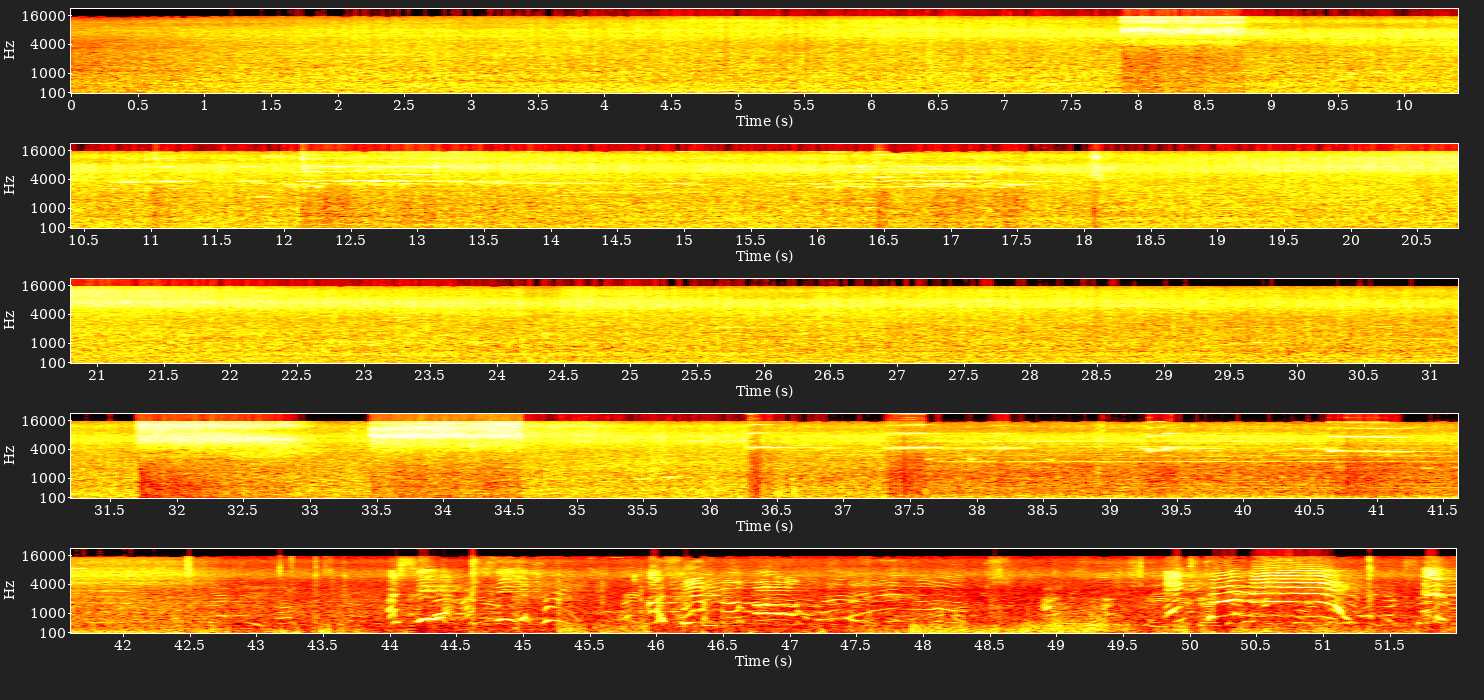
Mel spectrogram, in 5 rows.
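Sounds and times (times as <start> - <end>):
train wheels rumbling on rail: 0.0 - 52.0
high-pitched wheel squeals: 10.6 - 17.8, 35.5 - 42.0.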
